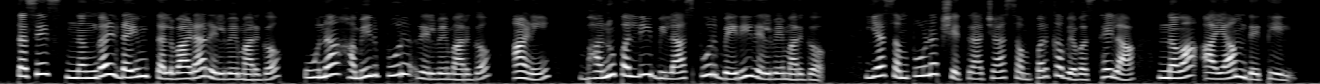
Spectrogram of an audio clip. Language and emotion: Marathi, neutral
